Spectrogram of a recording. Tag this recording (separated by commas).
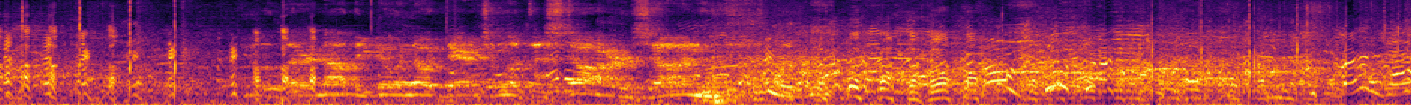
Speech, inside a large room or hall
